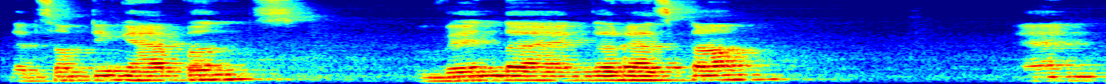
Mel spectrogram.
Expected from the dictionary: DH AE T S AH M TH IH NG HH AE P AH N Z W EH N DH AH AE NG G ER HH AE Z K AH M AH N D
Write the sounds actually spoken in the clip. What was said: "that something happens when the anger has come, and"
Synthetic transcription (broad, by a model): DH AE T S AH M T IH NG HH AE P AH N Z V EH N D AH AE NG G ER HH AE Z K AH M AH N D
